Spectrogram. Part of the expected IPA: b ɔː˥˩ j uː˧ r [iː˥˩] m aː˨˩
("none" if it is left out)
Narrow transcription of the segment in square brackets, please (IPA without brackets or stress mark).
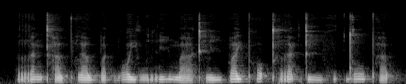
iː˥˩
